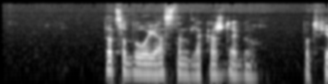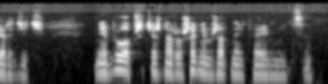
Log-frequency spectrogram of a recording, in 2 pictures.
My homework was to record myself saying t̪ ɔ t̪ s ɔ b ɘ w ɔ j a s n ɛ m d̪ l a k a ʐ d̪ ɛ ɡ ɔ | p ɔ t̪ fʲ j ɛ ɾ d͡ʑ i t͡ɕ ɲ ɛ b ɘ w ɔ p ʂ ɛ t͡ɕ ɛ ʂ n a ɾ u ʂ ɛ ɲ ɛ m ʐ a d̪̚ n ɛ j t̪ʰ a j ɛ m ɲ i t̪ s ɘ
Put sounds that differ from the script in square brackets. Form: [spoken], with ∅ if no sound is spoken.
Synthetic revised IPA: t̪ ɔ t̪ s ɔ b ɘ w ɔ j a s n ɛ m d̪ l a k a ʐ d̪ ɛ ɡ ɔ | p ɔ t̪ fʲ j ɛ ɾ d͡ʑ i t͡ɕ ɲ ɛ b ɘ w ɔ p ʂ ɛ t͡ɕ ɛ ʂ n a ɾ u ʂ ɛ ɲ ɛ m ʐ a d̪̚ n ɛ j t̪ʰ a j ɛ m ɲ i t̪ s ɘ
